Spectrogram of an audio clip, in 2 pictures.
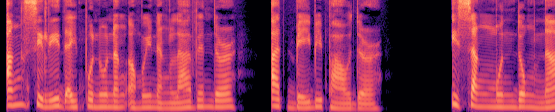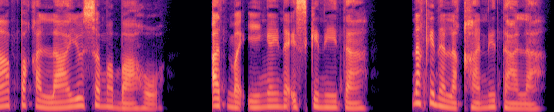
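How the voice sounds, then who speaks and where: A woman's voice: deep voice, moderate pace, a little mellow, no echo, studio quality. A woman with a Filipino accent narrating a dramatic story from a script.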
